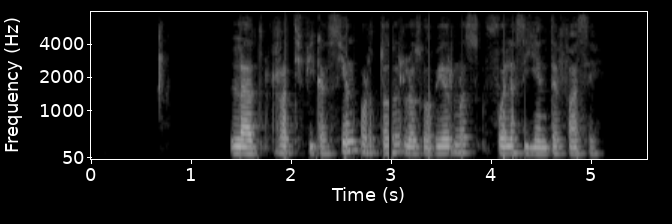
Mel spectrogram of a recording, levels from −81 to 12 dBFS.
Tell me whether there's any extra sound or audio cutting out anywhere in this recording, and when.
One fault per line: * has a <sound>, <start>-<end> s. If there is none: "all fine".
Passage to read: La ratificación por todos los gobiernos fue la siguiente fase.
* has a dropout, 3.0-3.0 s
